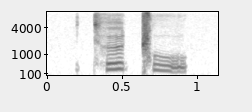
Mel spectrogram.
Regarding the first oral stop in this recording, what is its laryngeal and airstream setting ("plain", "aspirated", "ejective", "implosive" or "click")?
aspirated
